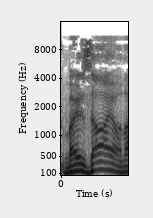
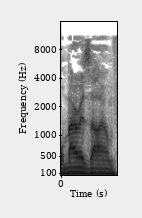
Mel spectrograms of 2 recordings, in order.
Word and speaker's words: Marazion: Marazion. – I always wonder. I've been there and I always wonder how it's pronounced. And I've learned something today. Marazion, forgive me.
